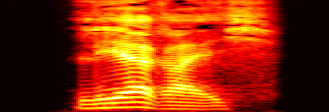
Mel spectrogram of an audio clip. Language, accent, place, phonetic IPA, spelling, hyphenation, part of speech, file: German, Germany, Berlin, [ˈleːɐ̯ˌʁaɪ̯ç], lehrreich, lehr‧reich, adjective, De-lehrreich.ogg
- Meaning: instructive, teaching, informative, educational, salutary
